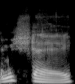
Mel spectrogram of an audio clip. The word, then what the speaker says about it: Meche'tte: Machete. What is it? It's Meche'tte.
